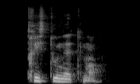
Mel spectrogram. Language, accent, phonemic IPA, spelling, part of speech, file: French, France, /tʁis.tu.nɛt.mɑ̃/, tristounettement, adverb, LL-Q150 (fra)-tristounettement.wav
- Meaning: sullenly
